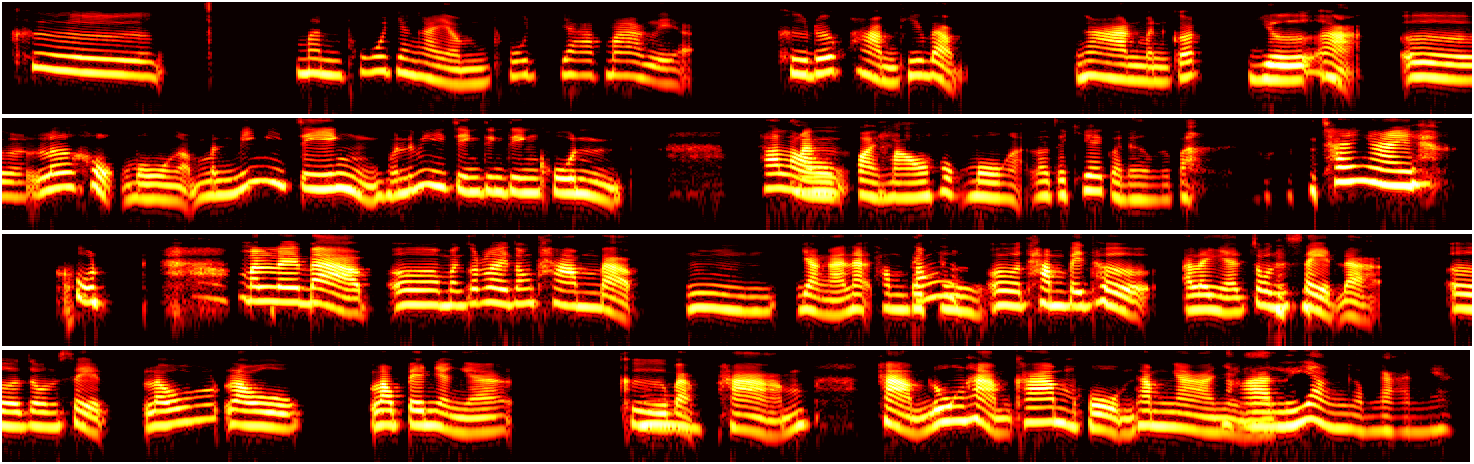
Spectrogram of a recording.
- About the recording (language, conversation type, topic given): Thai, podcast, มีวิธีลดความเครียดหลังเลิกงานอย่างไรบ้าง?
- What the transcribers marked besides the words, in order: tsk; chuckle; chuckle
